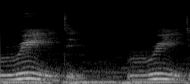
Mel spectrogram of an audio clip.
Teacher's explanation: ele é retroflexo ou seja ele é pra dentro ele enrola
